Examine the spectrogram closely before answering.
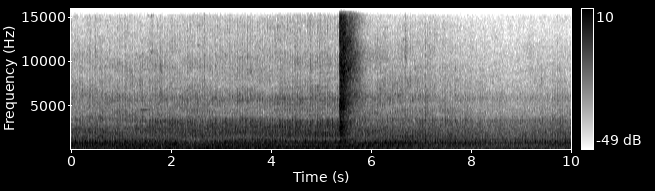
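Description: Fire engine idling with a steady drone, and one short, sharp air-brake hiss about five seconds in.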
